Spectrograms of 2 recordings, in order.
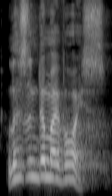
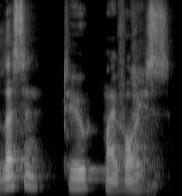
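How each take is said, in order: First: Higher and firmer, pressing the word "to"; firm repeat. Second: Low, soft and slow, steadying the pilot; calm low instruction. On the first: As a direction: repeat it firmly so he holds on. Controller repeats the instruction. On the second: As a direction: say it slowly and softly to calm him. Controller voice guides lost pilot. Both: Retold or imitated.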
